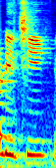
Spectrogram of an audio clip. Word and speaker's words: Dietschy: In this episode, I'll be interviewing Sara Dietschy, rhymes with Peachy, and this one was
